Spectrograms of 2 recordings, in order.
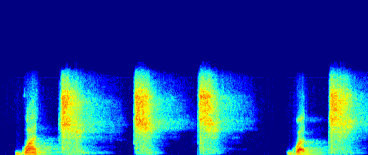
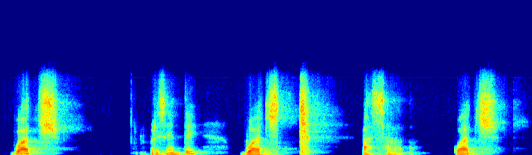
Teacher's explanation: Watch, la terminación si usted se toca la garganta, no va a generar vibración en su garganta, ¿cierto? Como no genera vibración, lo vamos a relacionar con un sonido que tampoco genere vibración, que en este caso es watch, presente, watched, pasado, watched, ¿vale?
